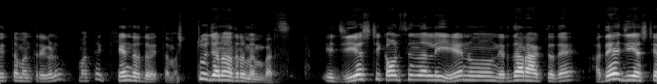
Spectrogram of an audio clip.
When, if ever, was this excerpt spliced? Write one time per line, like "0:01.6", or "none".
0:01.8

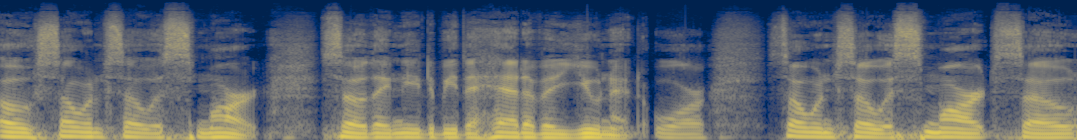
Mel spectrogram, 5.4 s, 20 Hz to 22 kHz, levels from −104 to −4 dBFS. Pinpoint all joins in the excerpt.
0:03.2

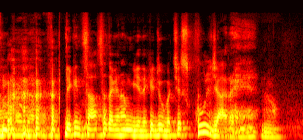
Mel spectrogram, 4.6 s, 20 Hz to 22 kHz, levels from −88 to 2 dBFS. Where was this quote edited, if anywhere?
0:00.9

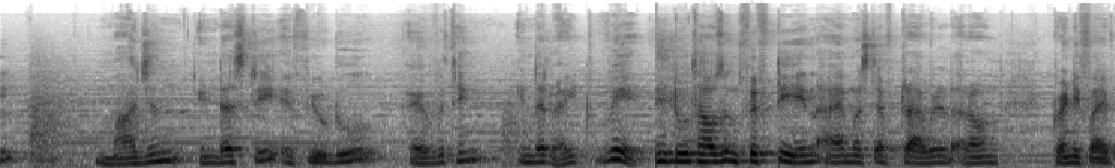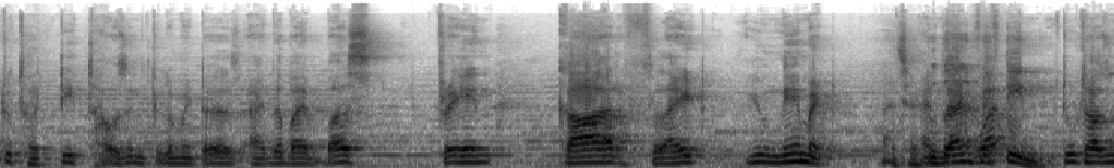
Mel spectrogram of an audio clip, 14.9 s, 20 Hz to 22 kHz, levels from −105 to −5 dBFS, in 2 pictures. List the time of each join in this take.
0:04.4

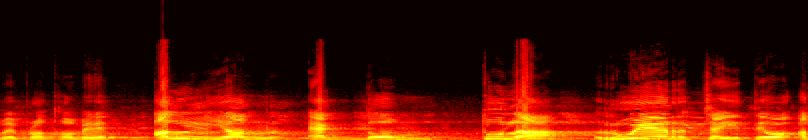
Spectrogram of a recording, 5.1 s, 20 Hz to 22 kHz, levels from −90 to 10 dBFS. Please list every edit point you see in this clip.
none

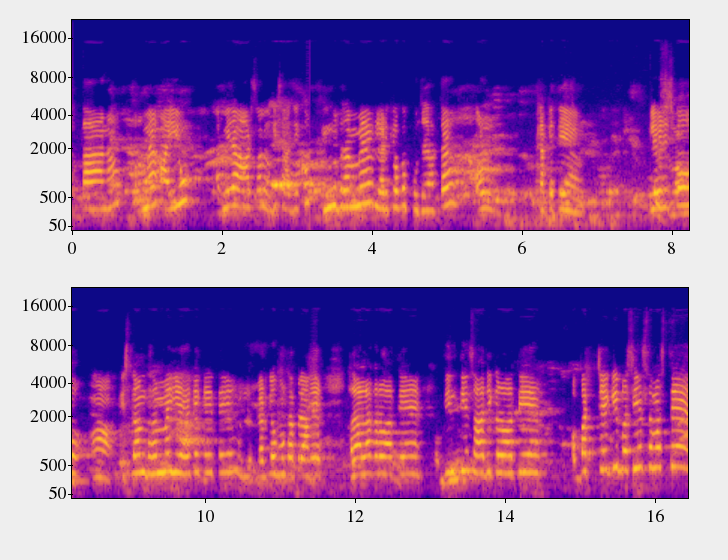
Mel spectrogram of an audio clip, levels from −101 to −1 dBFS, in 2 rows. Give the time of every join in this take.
0:03.1
0:11.4

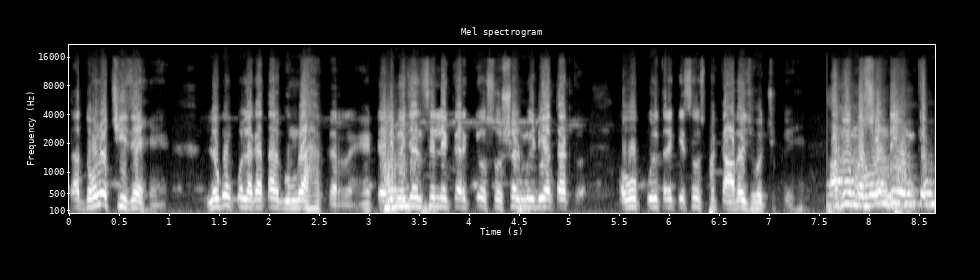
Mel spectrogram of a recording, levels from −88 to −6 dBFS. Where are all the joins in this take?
0:07.6

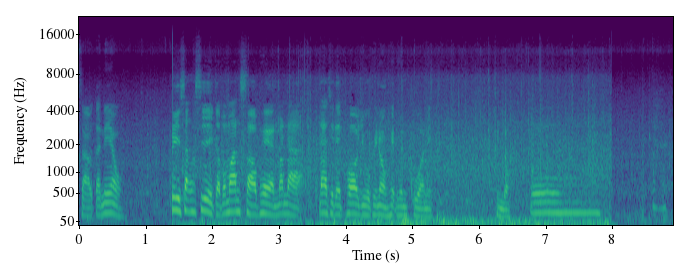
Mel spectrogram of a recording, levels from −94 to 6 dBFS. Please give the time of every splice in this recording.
0:01.4
0:08.0

